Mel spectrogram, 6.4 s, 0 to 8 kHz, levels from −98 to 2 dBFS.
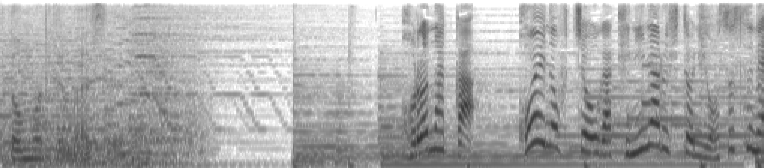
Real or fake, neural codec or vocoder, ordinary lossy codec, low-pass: real; none; none; 7.2 kHz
